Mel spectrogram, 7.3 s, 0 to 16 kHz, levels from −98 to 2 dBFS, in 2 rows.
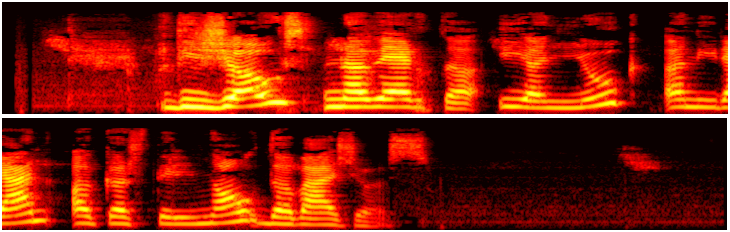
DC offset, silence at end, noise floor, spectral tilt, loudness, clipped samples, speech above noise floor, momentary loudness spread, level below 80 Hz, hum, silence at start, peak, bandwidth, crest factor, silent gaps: under 0.1%; 1.55 s; -75 dBFS; -3 dB/octave; -20 LUFS; under 0.1%; 55 dB; 16 LU; -80 dBFS; none; 0.5 s; -2 dBFS; 11.5 kHz; 22 dB; none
